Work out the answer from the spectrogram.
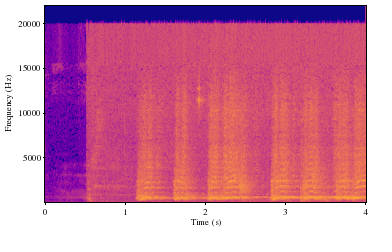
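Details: Barred Owl, a New Jersey winter owl, gives a run of deep, rhythmic hoots in quick succession, the eight-note 'who cooks for you' pattern, played in a quiet room.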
